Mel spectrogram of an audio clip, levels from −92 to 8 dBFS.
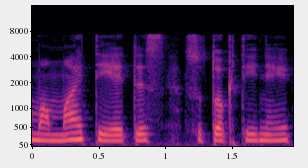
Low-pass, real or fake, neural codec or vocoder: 7.2 kHz; real; none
